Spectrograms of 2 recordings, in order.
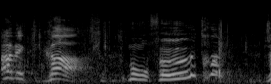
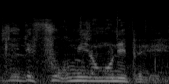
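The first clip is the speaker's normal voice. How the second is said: soft, low teasing aside; quiet mocking; 6 semitones lower, 10 dB quieter than usual. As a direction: drop the voice to mock him. Mocking aside before the duel.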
